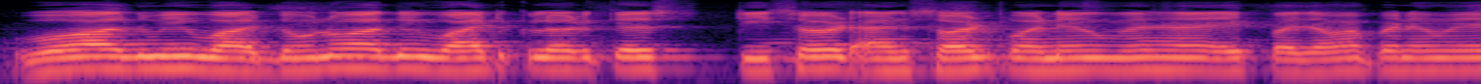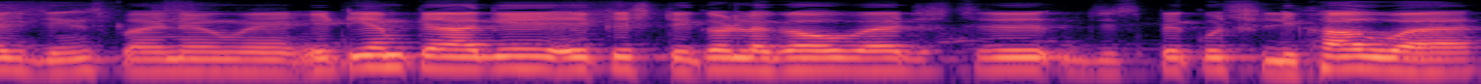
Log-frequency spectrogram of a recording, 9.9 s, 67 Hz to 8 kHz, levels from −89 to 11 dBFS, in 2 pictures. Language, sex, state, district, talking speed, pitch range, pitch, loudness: Hindi, male, Chandigarh, Chandigarh, 230 wpm, 145-155 Hz, 150 Hz, -17 LUFS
